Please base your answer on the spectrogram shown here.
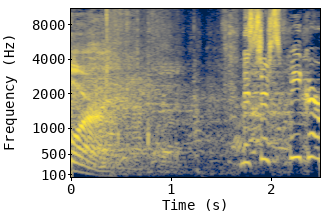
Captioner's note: some Applause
